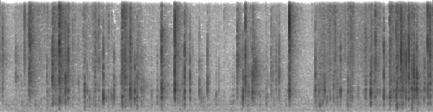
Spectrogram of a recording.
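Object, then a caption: Plastic film baby wipes soft pack. A hand-sized Equate baby wipes soft pack of crinkly plastic film, full of wipes and held in one palm, is pressed and crinkled by fingertips and nails. Dense, bright crackles and sharp clicks come in quick irregular bursts. The sound is crisp and high with little low end.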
